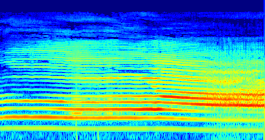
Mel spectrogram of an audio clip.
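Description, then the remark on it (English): A voice imitates a child's whine as one long, steady wailing note that swells louder and slightly higher toward the end, like a siren building. No one talks over it. “Either way, the kid's not getting what he wants, and so he starts whining. And you can hear it like a siren from a fire engine coming down the street.”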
